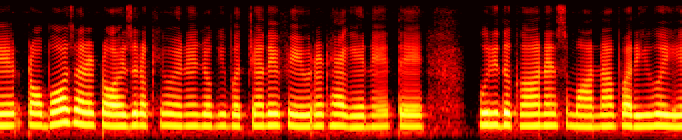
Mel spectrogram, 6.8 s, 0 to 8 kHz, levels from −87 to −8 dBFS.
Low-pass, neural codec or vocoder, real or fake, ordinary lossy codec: 7.2 kHz; none; real; none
